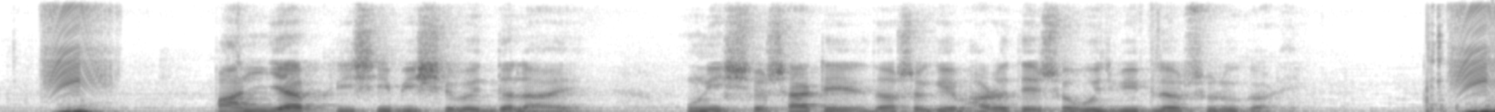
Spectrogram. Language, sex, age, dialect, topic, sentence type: Bengali, male, 51-55, Standard Colloquial, agriculture, statement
